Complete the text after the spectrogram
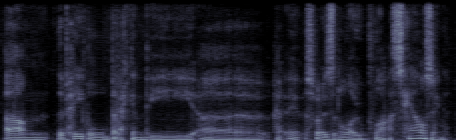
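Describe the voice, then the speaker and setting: Low-voiced man reading and commenting. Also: unhurried. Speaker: podcast host reading a book aloud with commentary. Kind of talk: audiobook narration and casual commentary.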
